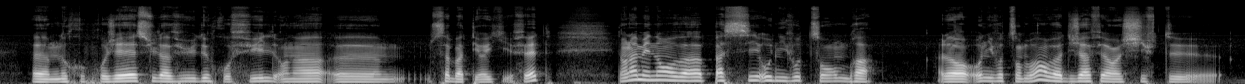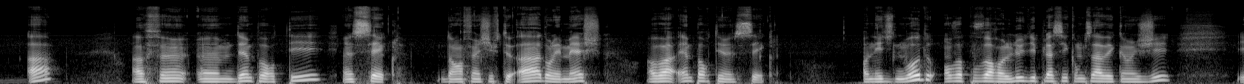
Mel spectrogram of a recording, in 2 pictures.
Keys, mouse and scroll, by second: 1.0 KP_3, 2.3-3.0 shift+scroll up 3, 3.0-5.7 middle drag, 5.7 KP_1, 6.7-7.2 ctrl+scroll up 4, 7.5-8.9 ctrl+scroll up 3, 9.8-10.6 ctrl+scroll down 2, 10.8 shift+a, 20.9 Tab, 22.3 g, 24.7-24.8 ctrl+scroll up 3.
